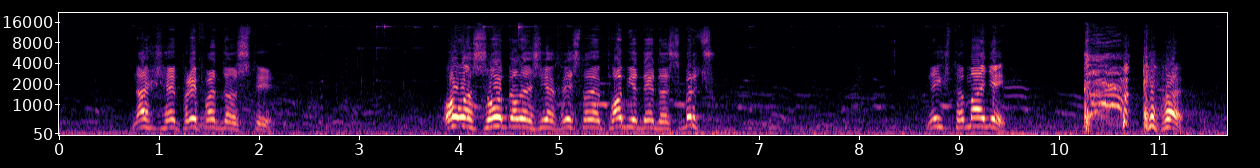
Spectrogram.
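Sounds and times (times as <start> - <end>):
faint noise: 0.0 - 11.6
speech: 0.7 - 2.3, 3.8 - 6.7, 8.7 - 9.6, 10.4 - 11.3
person coughing: 10.2 - 11.2.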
